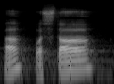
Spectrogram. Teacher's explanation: So there's the w, and then s, and there's no vowel on the s. So was, and then a t, wastaq.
